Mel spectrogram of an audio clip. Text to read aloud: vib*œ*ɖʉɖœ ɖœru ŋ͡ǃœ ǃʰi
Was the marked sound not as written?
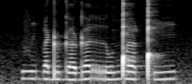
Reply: yes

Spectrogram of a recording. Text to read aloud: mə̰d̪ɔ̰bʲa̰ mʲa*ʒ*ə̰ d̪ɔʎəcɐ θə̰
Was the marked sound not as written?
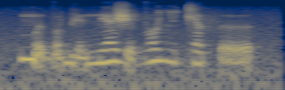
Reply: no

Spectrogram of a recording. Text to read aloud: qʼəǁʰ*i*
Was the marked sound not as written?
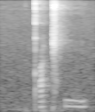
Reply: no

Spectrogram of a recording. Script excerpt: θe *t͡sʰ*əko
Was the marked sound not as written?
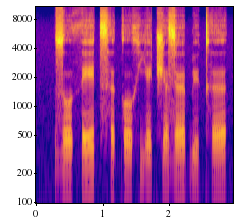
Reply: no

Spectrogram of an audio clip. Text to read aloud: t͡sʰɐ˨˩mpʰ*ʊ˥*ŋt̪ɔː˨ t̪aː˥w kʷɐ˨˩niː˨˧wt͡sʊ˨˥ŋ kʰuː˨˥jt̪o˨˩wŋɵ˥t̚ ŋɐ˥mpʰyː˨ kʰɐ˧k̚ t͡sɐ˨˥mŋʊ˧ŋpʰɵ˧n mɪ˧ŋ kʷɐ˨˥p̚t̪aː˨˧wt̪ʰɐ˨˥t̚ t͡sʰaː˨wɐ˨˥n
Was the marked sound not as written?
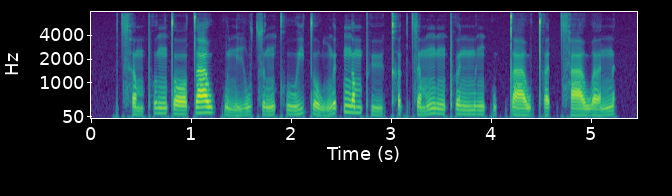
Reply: yes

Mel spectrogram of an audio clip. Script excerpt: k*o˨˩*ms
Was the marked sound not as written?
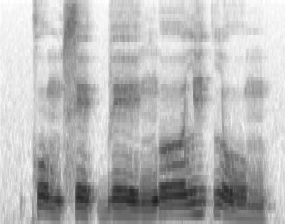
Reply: no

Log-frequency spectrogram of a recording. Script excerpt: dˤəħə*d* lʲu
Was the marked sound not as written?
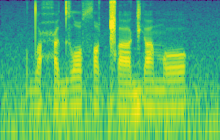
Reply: no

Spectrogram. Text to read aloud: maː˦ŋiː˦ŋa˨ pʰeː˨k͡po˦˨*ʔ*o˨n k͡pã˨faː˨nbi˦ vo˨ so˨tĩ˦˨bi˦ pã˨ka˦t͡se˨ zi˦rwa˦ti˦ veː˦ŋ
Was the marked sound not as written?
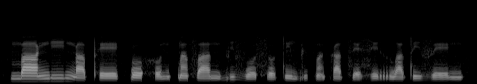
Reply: yes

